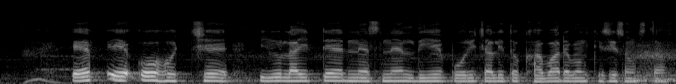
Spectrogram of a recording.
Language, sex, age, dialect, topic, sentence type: Bengali, male, 18-24, Jharkhandi, agriculture, statement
